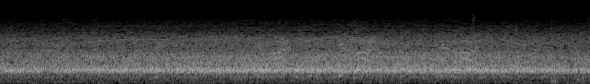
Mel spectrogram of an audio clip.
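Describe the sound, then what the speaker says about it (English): A home crowd at a Florida Gators football game roars continuously, a dense, steady wash of stadium cheering that stays loud and unbroken throughout. "how nice is it to have the home crowd going absolutely bananas?"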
